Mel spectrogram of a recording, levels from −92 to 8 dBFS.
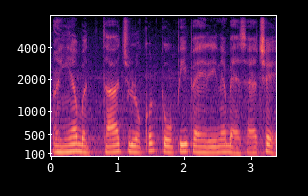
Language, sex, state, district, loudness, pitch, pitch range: Gujarati, male, Gujarat, Gandhinagar, -16 LUFS, 135 Hz, 125-145 Hz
